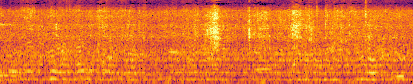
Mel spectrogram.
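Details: Quieter, hissier recording of honey bees humming during a night honey harvest, a low drone under broad background noise with faint scattered ticks.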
